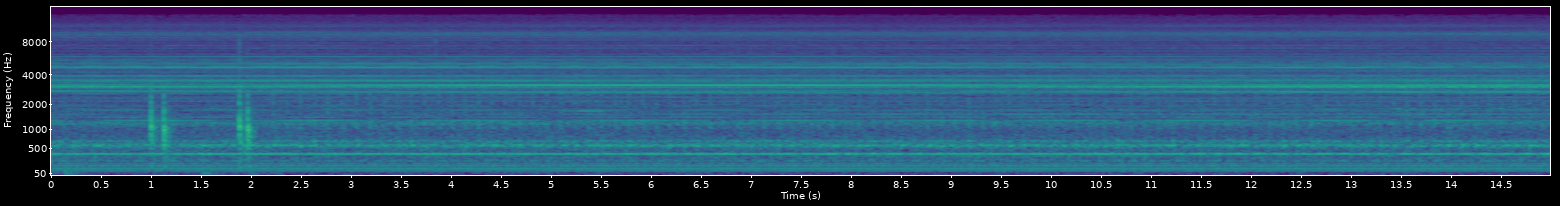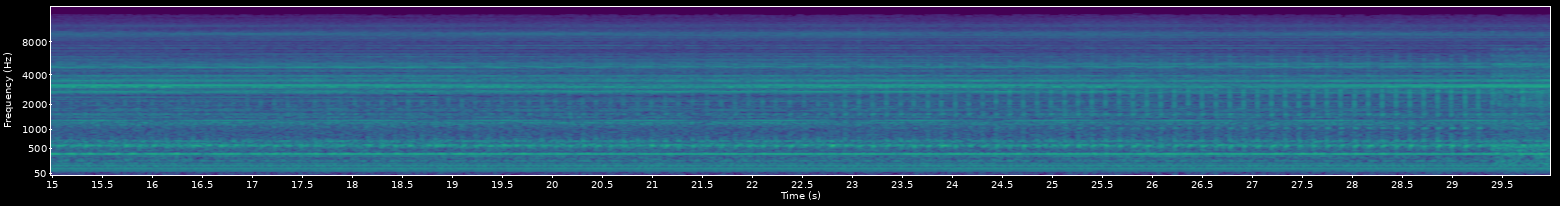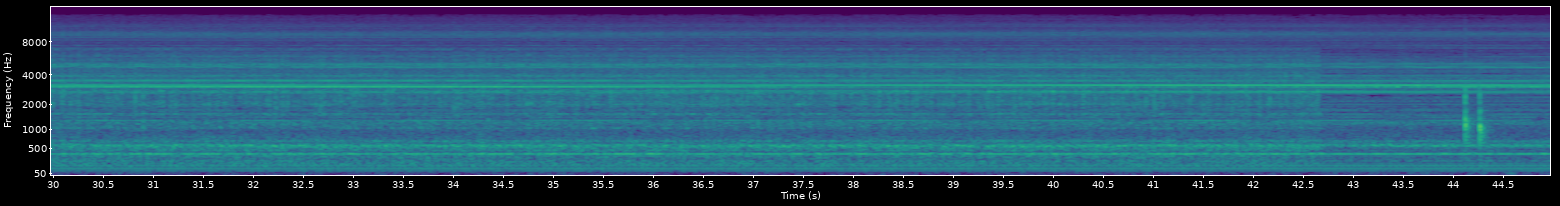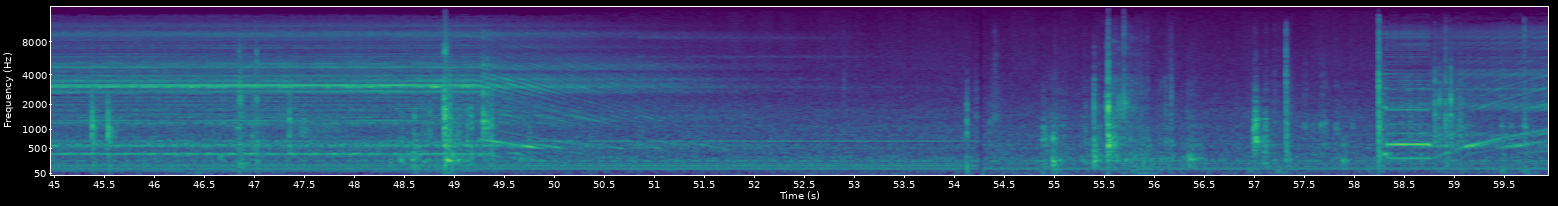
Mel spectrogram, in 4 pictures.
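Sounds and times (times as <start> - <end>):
hard drive spinning whine: 0.0 - 54.9, 56.3 - 59.9.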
